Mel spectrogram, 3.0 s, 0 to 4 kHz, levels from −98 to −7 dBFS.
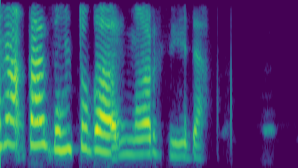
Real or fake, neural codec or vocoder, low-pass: fake; codec, 16 kHz, 1 kbps, FreqCodec, larger model; 3.6 kHz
